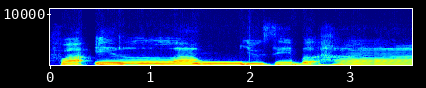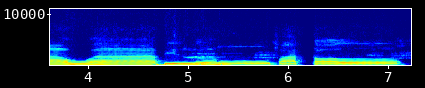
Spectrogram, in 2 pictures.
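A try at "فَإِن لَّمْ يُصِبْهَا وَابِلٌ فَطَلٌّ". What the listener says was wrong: Pendek. Fatal. Karena nggak ada madnya. Fa illam yusibha wabilun fatal. Fatal. Kadang nggak ada madnya. Tapi di ujung ada tasdid. Maka nyamber.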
